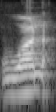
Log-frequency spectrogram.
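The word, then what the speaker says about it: one: ওয়ান, ও এর উচ্চারণ ওয়ার মতো হলে এ বসে, ও এর উচ্চারণ ওয়ার মতো না হলে অ্যান বসে, এখানে ওয়ার মতো হয়েছে তাই বসে গেল এ।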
